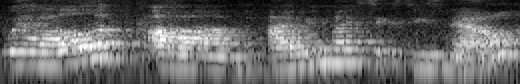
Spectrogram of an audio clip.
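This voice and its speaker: A woman's voice: high-pitched, expressive, slow pace, sharp tone, heavily acted. Woman as candid older mother, echoey hall. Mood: chatty, amused. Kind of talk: conversational staged reading, interview-like storytelling. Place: live staged reading in a large room. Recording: echoey, noisy hall from far off.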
